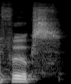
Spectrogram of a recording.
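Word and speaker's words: Fuchs: left back cult hero Christian fuks say it with me Christian fuks not the other pronunciation charlot Williams he was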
